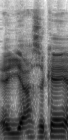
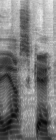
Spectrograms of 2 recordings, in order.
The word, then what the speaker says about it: Yasuke: I see that yasuke yasuke I think is how you say his name yeah yasuke I see that Yas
